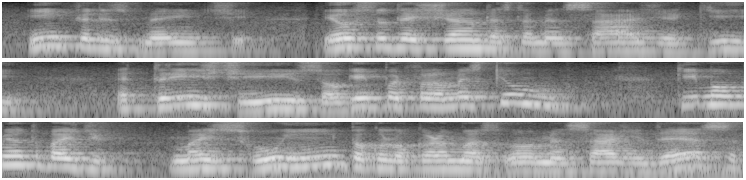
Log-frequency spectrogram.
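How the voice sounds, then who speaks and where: A man with a Brazilian accent, high pitch, lively intonation and moderate pace, amid noticeable background noise and audible room echo. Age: 60s. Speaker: preacher. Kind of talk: sermon. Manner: halting.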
